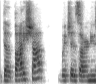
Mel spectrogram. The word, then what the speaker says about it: BOTI: We should say BOTI is how Body is spelled.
